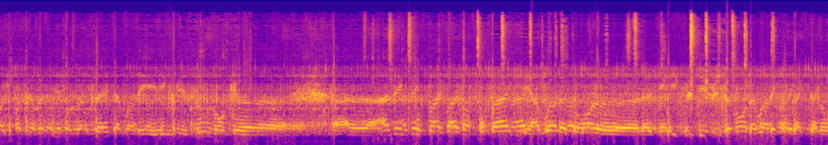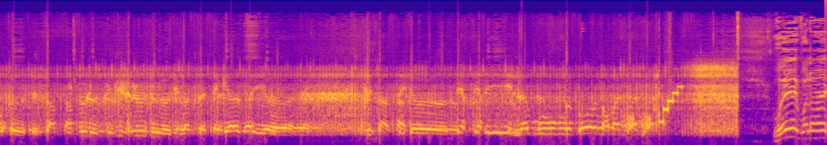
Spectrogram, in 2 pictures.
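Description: A radio loudspeaker plays a muffled, crackly transmission.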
